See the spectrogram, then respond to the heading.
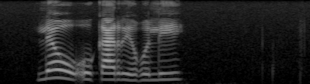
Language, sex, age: Northern Sotho, female, 29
